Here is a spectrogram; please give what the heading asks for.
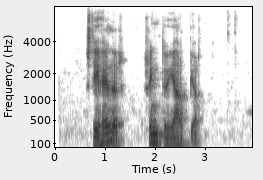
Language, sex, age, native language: Icelandic, male, 40-49, Icelandic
